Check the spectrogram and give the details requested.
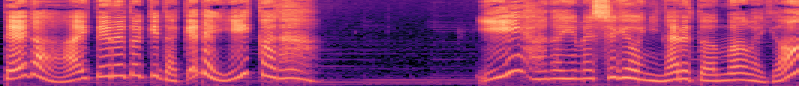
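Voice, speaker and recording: A woman's voice: high-pitched, animated, quick pace, faint music behind. An actress playing a cheerful, coaxing young shrine woman in a Japanese visual novel. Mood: teasing.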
